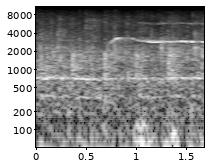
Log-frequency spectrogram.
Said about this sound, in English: Santos set. Those that remain start clapping.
